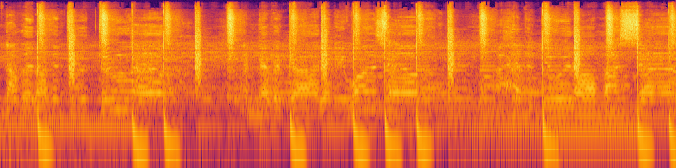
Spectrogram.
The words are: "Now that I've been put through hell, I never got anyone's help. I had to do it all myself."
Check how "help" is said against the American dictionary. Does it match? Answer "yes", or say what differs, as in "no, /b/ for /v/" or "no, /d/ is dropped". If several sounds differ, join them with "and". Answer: no, /p/ is dropped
